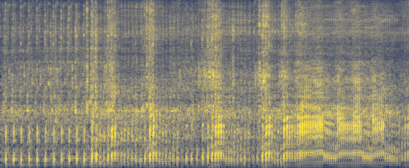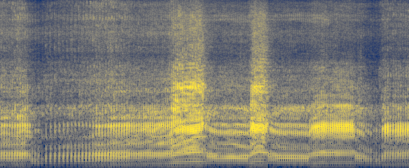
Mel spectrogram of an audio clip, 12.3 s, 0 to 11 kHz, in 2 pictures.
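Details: 1972 Honda SL125 single with new battery, cold start on handlebar choke: catches and settles into a quick, even putter with a few throttle blips; running healthy, normal idle after cold start.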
